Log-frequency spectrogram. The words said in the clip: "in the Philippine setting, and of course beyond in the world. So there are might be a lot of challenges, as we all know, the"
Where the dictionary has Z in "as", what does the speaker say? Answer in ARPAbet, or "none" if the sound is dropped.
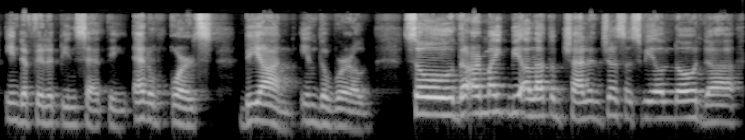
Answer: S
